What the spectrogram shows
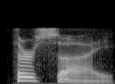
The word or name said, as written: thyrsi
